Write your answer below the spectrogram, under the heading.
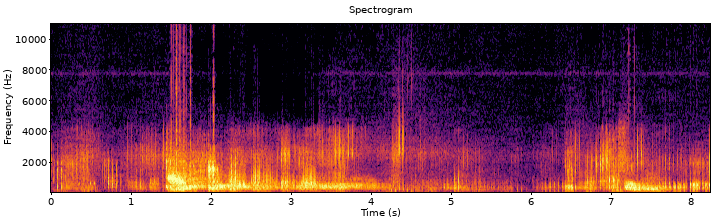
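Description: Long gurgling, bubbling rumbles rising and fading over several seconds, typical of stomach growling.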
